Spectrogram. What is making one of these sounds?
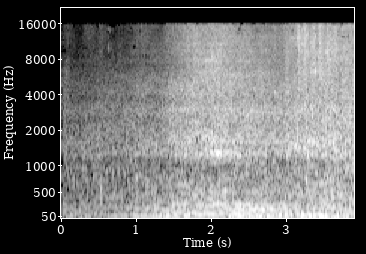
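A motor scooter's engine drones nearby and grows louder.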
